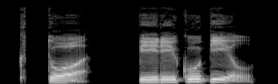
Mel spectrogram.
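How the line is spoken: Growled again. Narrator (Russian): Второй раз рыкнул я

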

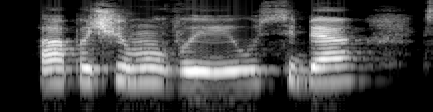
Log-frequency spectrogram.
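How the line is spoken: Angry snap. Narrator (Russian): сердито огрызнулась Скарлетт

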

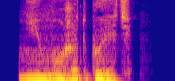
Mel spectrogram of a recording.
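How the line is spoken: Shocked breathless. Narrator (Russian): потрясенно выдохнул он

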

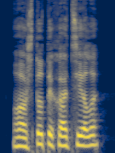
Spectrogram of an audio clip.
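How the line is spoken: Grimacing boss's grumbling interruption. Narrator (Russian): Скривившись, перебил босс и, хмыкнув, проурчал

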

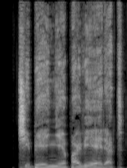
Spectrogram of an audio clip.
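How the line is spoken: Hoarse, struggling rasp. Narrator (Russian): вырываясь, хрипел

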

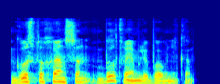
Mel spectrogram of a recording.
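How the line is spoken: Quiet. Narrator (Russian): Харри произнес это тихо

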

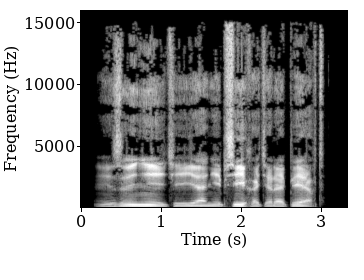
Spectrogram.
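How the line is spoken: Angry. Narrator (Russian): зло сказал дознаватель

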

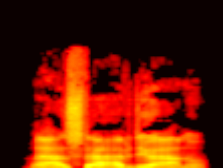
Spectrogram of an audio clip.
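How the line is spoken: Watchman's hoarse rasp. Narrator (Russian): прохрипел сторож

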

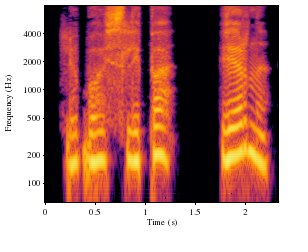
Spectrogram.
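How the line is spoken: Sad smiling remark. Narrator (Russian): заметила и грустно улыбнулась

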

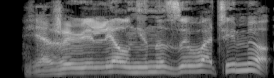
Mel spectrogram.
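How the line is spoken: Growl. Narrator (Russian): рыкнул перстень

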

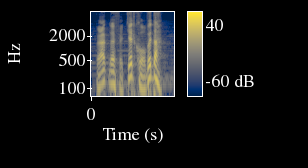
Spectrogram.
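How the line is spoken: Loud shout. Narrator (Vietnamese): Lục Vũ Lệnh Chủ miệng quát lớn

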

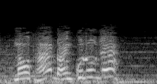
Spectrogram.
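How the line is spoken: Shout mid-fight. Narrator (Vietnamese): Du Thản Chi la lên

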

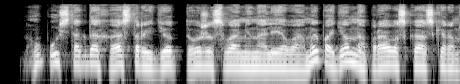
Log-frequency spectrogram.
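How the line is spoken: Plain. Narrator (Russian): сказал он

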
